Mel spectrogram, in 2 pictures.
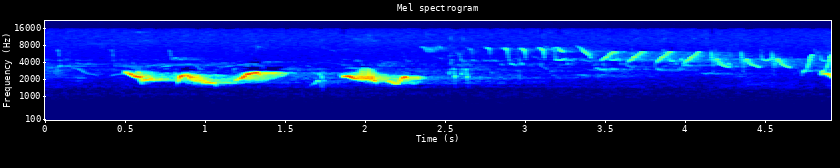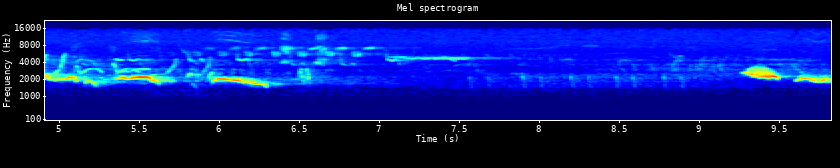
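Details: Common Blackbird singing: low, mellow fluted warbling phrases, each followed by softer, higher squeaky twittering, with phrases separated by pauses of a few seconds.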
